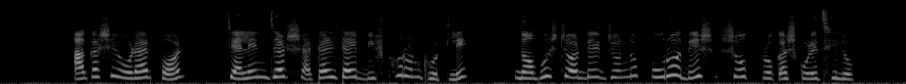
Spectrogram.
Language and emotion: Bengali, sad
